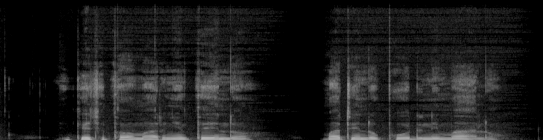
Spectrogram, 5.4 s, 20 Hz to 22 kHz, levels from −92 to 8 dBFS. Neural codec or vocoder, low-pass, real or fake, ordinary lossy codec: none; none; real; none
